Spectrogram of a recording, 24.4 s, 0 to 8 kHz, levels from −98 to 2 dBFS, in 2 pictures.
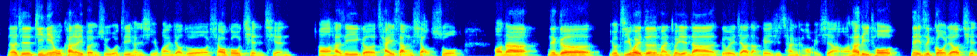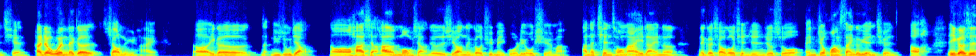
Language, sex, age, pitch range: Chinese, male, 30-49, 105-135 Hz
